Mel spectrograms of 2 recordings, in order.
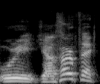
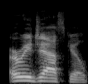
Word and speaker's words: Uri Jaskiel: Mike Zlatnik, and today it is my pleasure and a privilege to welcome Uri Jaskiel. Sorry, Uri, I mispronounced your name. Uri Jaskiel. Perfect. You got it right. Uri Jaskiel.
